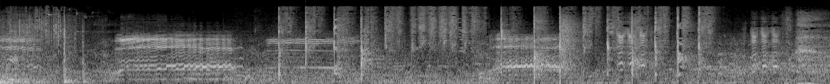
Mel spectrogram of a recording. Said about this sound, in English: Goats.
